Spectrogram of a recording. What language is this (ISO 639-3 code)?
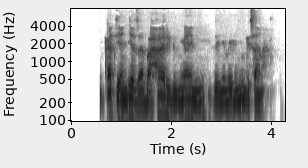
swa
